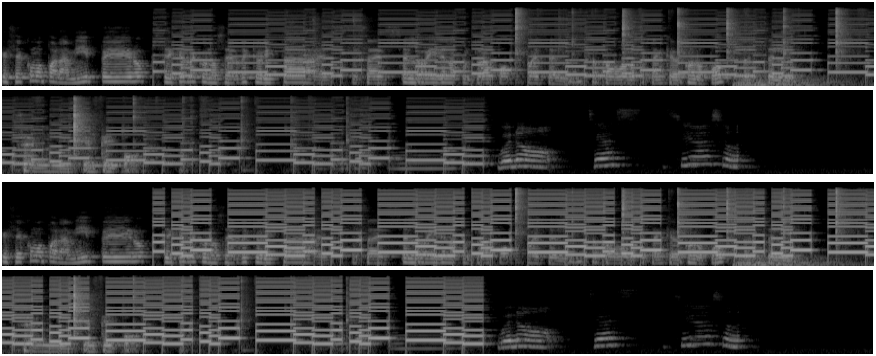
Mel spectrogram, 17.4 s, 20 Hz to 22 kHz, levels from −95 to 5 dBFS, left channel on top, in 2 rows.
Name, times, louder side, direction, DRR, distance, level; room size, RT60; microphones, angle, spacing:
voice 1, 0.0-8.0 8.8-10.3, left 2 dB, 25° left, 0.7 m, -49 dB
sound 1, 1.5-13.5, right 9 dB, 55° right, 0.4 m, -38 dB
sound 2, 2.8-3.9 5.5-6.0 6.2-6.5 7.3-9.6, left 1 dB, 55° left, 2.2 m, -62 dB
sound 3, 5.1-7.0 7.2-8.0 8.3-9.1 9.4-12.4, right 2 dB, 10° right, 1.4 m, -46 dB
voice 2, 11.9-13.3 13.7-14.3 14.6-14.9 15.5-16.1, left 1 dB, 80° left, 2.0 m, -54 dB
9.0 x 3.7 x 6.1 m
head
